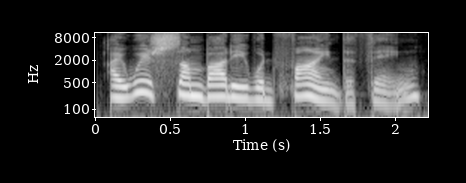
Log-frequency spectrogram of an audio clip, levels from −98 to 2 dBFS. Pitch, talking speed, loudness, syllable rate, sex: 195 Hz, 190 wpm, -15 LUFS, 5.0 syllables/s, female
